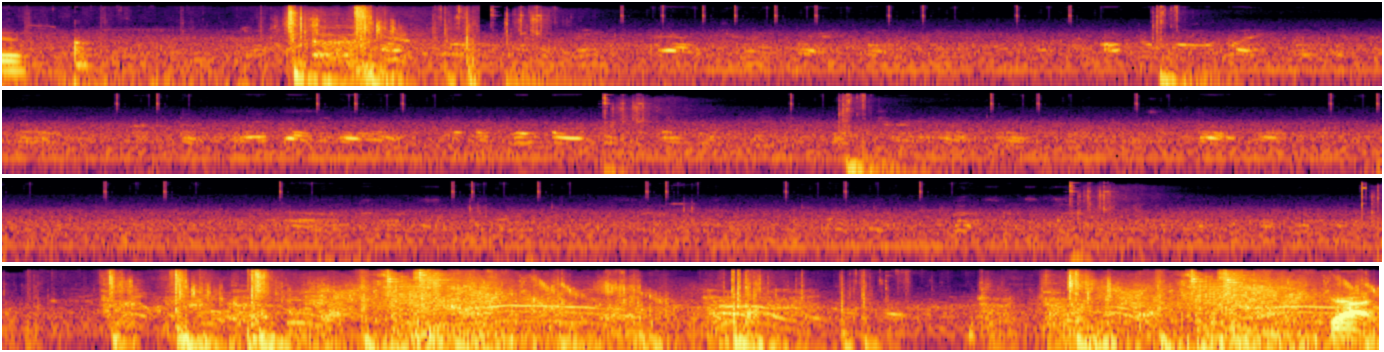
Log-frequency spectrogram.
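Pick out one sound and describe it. Heavy blows thud and crack in a video game fight.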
